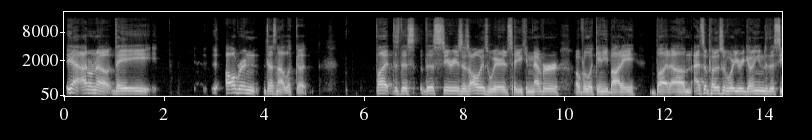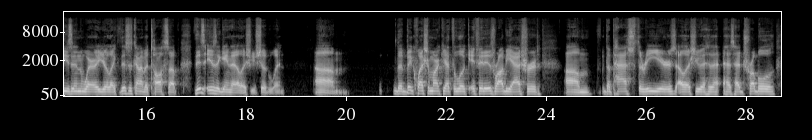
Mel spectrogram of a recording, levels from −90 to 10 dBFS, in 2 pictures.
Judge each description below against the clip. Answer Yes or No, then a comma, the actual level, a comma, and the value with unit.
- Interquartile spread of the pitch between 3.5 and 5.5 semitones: No, average, 2.9 semitones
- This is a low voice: Yes, low, 120 Hz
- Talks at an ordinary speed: Yes, average, 160 wpm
